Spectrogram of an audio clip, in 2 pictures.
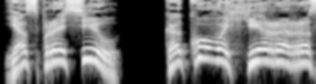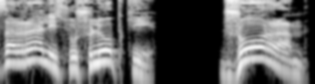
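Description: Guy doing a tough cussing commander barking orders, slow and punchy, dry sound. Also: extremely high pitch, sing-song, no echo, voice pushed up, full character voice. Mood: angry. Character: foul-mouthed tough male commander.

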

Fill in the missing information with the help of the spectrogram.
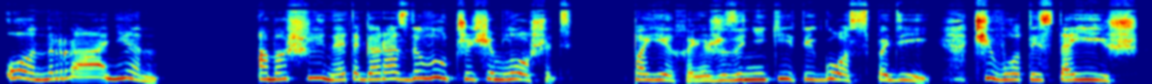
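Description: A woman voicing a desperate young wife who pleads and shouts in defiance, raised in pitch. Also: unhurried, no echo. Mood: frantic.

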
